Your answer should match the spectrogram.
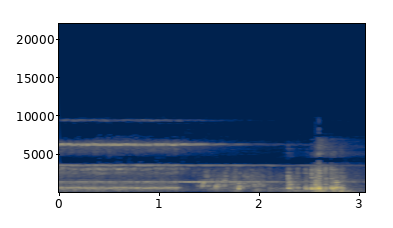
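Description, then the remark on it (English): A telephone bell in an office rings with a bright, rattling trill, first steady and then in short, clustered bursts, loud, with no voices. “I'd gone back to my office to cool my heels for a while when the phone rang.”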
